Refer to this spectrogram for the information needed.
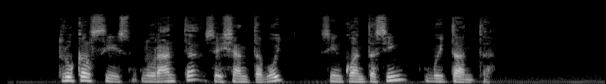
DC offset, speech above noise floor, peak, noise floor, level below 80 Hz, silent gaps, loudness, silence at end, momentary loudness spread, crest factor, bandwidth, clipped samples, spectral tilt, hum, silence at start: under 0.1%; 35 dB; -6 dBFS; -58 dBFS; -60 dBFS; none; -23 LUFS; 1.15 s; 9 LU; 18 dB; 11 kHz; under 0.1%; -5 dB/octave; none; 0.6 s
